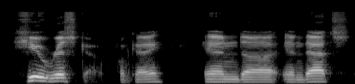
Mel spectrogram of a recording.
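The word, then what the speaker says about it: εὑρίσκω: It's not rough breathing but the next one is hurrisco hurrisco. And it's it's rough breathing. So I'm pronouncing it hurrisco.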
